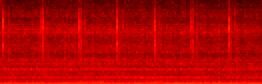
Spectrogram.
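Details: Diesel heater shortly after start-up, burning off stuff sprayed in: a steady low roar with a faint regular fuel-pump tick two or three times a second; it is starting to put out heat and burning cleanly.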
